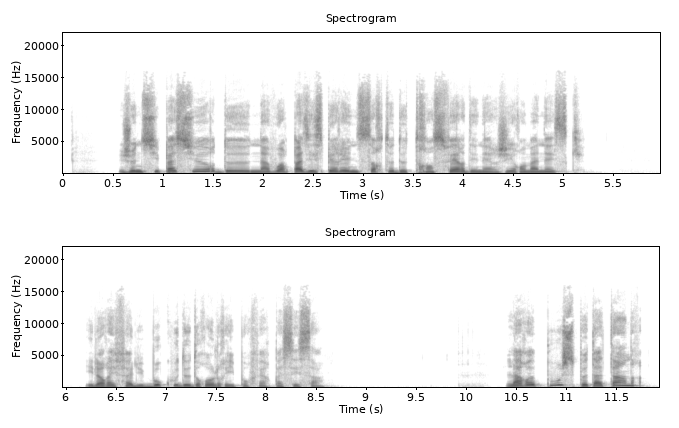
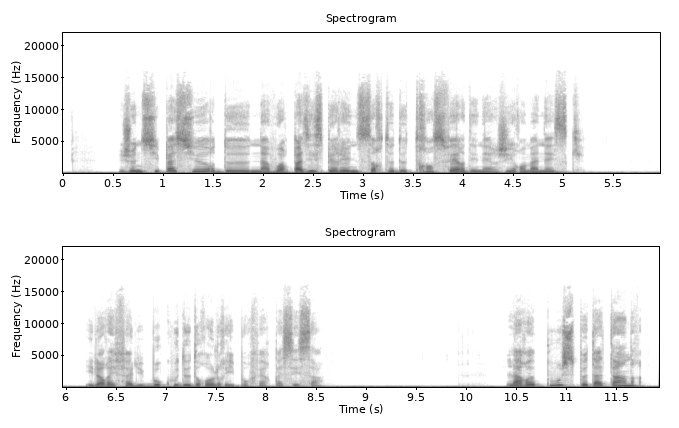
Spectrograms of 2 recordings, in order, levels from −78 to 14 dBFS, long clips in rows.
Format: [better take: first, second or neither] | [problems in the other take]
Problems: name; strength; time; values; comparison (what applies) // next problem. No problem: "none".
first | low rumble; faint; throughout; 20 dB below the speech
